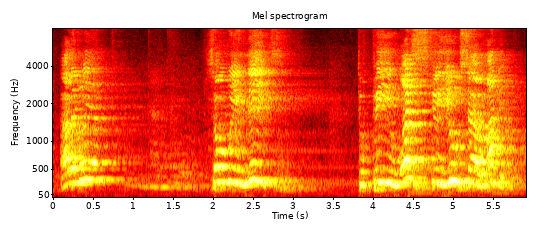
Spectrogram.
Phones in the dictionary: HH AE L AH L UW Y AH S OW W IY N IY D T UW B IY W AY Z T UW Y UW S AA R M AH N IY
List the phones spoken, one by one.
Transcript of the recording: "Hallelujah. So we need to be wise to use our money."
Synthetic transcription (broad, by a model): HH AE L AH L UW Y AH S OW W IY N IY D T UW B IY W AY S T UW Y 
